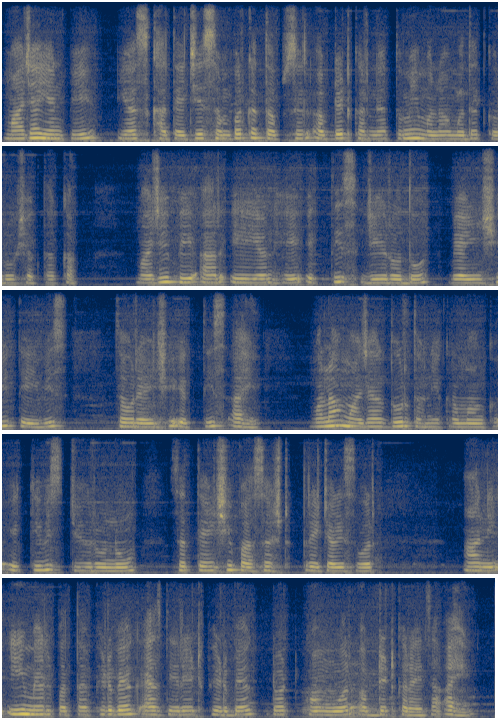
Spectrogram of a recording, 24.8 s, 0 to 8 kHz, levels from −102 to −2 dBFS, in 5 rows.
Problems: background sounds at intervals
